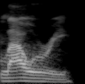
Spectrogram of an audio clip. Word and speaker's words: Lowry: consulted about it and it is in fact Lowry Lowry should we set a group elusive smoke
